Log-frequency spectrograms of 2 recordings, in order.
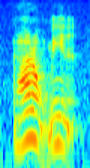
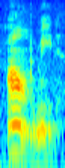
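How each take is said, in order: First: Said in the usual way. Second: Soft echoed repeat. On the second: Acted.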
